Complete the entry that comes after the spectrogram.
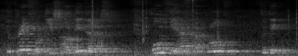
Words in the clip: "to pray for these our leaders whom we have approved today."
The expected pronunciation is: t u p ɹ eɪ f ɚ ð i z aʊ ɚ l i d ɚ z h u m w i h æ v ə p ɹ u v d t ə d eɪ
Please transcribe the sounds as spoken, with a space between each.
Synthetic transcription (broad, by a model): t u p ɹ eɪ f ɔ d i s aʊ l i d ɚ s h u m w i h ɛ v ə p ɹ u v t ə d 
